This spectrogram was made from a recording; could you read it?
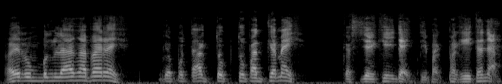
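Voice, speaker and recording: An actor with an Ilocano accent playing a gossipy, excitable village buddy, talking in emphatic bursts in a radio comedy drama. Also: male voice, fairly high pitch, normal speed. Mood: excited.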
